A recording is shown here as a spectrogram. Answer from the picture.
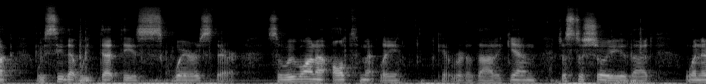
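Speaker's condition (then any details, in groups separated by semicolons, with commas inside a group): No condition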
